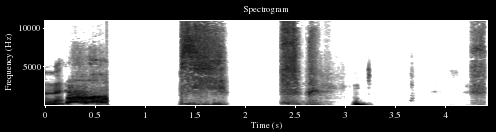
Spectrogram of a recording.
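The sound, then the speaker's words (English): Several sharp dog barks ring out in short bursts with silent gaps between them, fairly loud, followed by a softer yip and some faint trailing sounds. “Dogs are a big fan of Tina.”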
